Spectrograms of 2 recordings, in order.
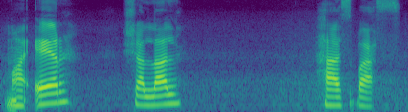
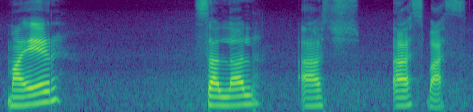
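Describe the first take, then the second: First: The second word begins with an sh sound. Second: The second word begins with a plain s sound. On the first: The speaker calls it right. "para el champú, ya me acordé de la palabra champú" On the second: The speaker calls it wrong. "En español creo que se debe de pronunciar así"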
